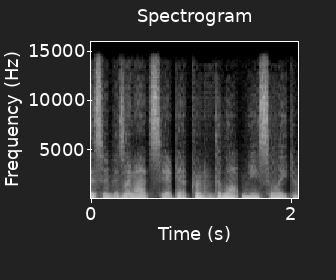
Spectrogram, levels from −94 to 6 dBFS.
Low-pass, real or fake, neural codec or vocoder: 14.4 kHz; fake; codec, 44.1 kHz, 0.9 kbps, DAC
